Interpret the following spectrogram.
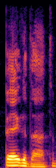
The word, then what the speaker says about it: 바그다드: 베그다드 미국식 발음으로는 베그다드라고 그러는데 지금 7분 지났는데 그죠?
